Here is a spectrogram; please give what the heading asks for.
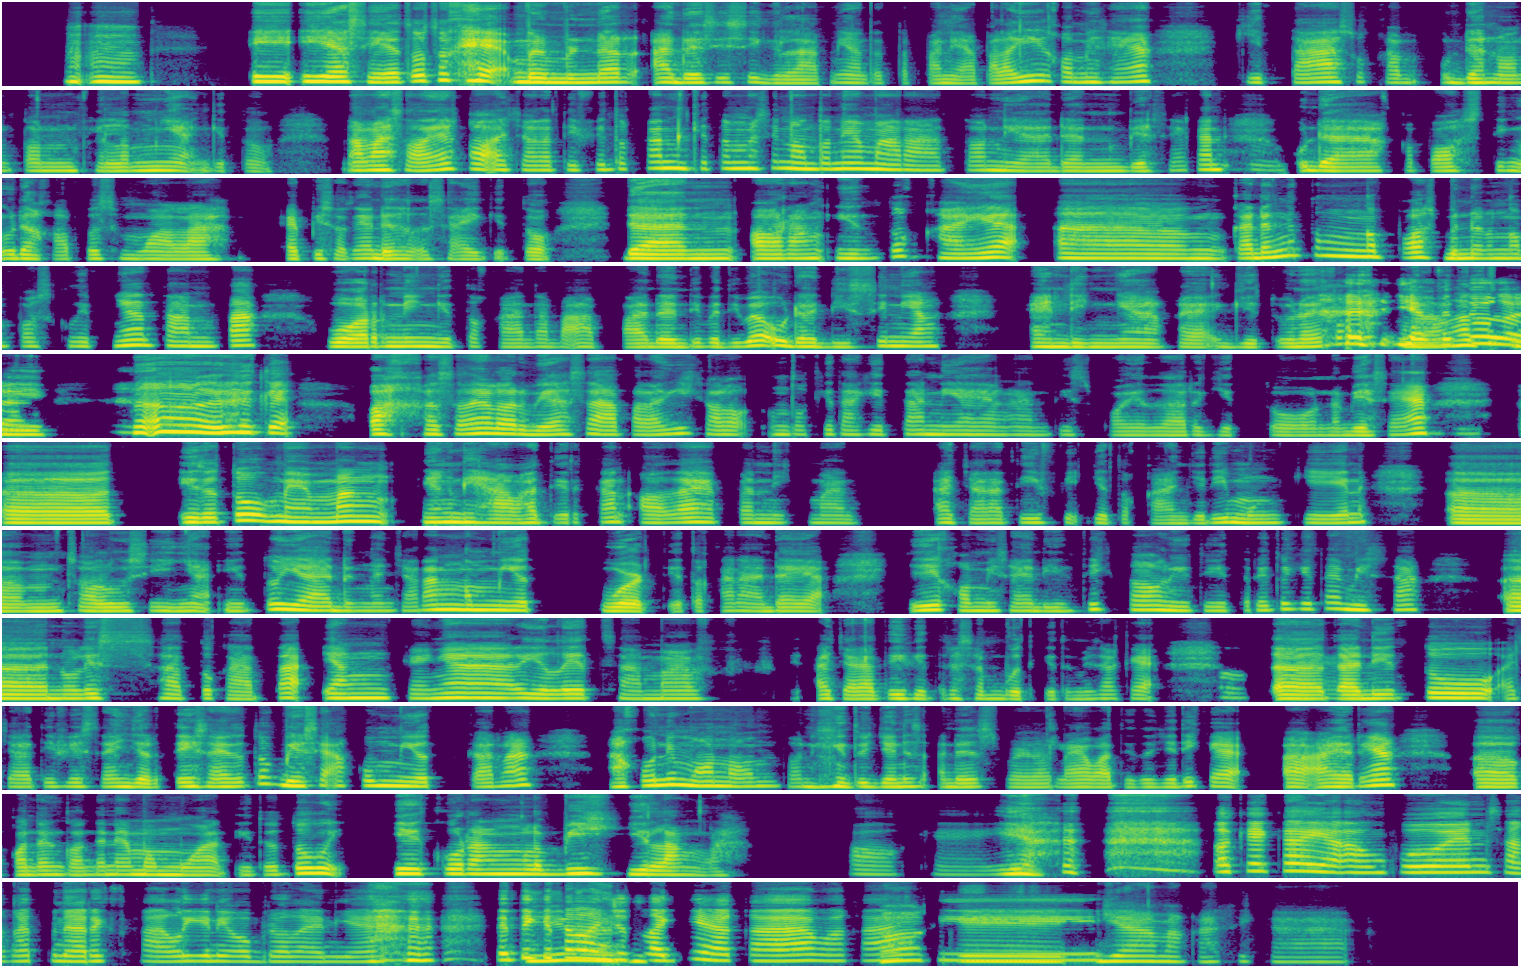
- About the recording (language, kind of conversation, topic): Indonesian, podcast, Bagaimana media sosial memengaruhi popularitas acara televisi?
- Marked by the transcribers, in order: laughing while speaking: "kayak"; in English: "warning"; in English: "scene"; in English: "ending-nya"; chuckle; laughing while speaking: "Iya"; in English: "anti spoiler"; in English: "nge-mute word"; in English: "relate"; in English: "mute"; laughing while speaking: "nonton"; in English: "spoiler"; laughing while speaking: "iya"; chuckle; chuckle; laughing while speaking: "Iya"; other background noise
